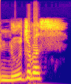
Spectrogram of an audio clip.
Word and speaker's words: Nujabes: So please say Nujabes.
